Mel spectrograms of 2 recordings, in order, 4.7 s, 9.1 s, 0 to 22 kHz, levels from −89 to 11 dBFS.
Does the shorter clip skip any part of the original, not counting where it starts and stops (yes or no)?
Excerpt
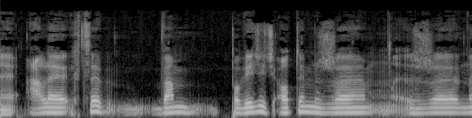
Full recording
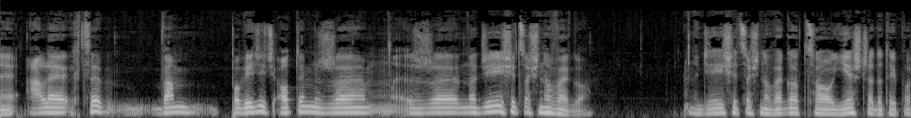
no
